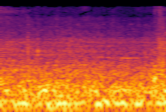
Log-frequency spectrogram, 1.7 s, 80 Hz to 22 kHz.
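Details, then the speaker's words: Minivan "Blue" while driving, after a tank of bad 93-octane gas, with exhaust smoke continuing: a rough, uneven, stumbling low rumble as it misfires heavily and won't accelerate; the owner now suspects a head gasket, but the cause is unconfirmed. "and right now it's not working again misfiring like crazy not accelerating and I'm thinking this is the end of blue"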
